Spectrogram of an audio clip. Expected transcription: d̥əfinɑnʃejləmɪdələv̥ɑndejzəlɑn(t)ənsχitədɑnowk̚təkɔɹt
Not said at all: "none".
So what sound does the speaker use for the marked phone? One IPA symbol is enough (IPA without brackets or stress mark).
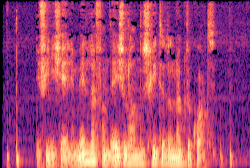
d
